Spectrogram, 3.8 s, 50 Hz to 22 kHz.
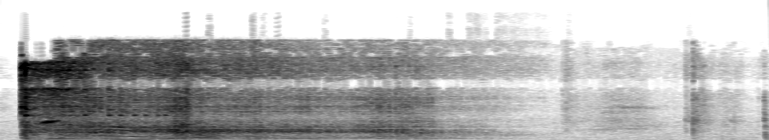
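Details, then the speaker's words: Ariens SS522e 5 hp single-stage snowblower, stored about 20 years, electric starter: high whir winds down over two seconds, engine never catches, starter spins without engaging; owner suspects stripped teeth inside the starter gear. "was weird it was like it didn't even grab cuz that's engaged don't do this at home I'm just giving a little pressure no look like it slides right off huh oh I think the teeth are stripped on the inside of this gear"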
